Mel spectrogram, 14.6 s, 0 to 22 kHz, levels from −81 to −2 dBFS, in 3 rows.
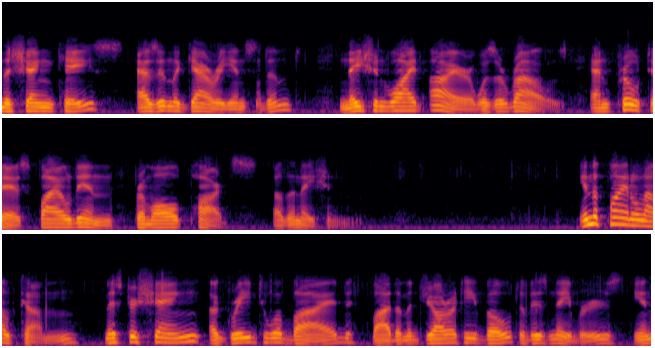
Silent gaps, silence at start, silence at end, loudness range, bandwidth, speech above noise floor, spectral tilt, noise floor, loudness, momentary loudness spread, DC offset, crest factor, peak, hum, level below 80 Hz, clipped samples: none; 0 s; 0 s; 4 LU; 6.2 kHz; 33 dB; -9 dB/octave; -58 dBFS; -26 LUFS; 9 LU; under 0.1%; 18 dB; -8 dBFS; none; -66 dBFS; under 0.1%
